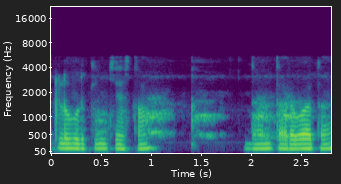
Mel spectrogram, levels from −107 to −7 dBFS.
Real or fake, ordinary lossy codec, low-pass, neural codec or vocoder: fake; none; 5.4 kHz; autoencoder, 48 kHz, 128 numbers a frame, DAC-VAE, trained on Japanese speech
